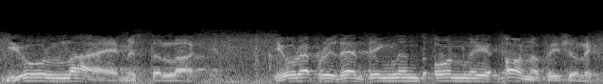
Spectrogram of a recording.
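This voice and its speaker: An actor playing a stern Russian commission official in a 1930s radio drama, slow and measured. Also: male voice, mid-range voice, animated. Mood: cold. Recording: echoey, tinny hissy 1930s radio broadcast.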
